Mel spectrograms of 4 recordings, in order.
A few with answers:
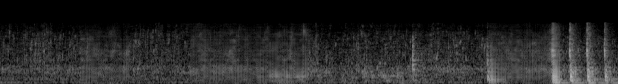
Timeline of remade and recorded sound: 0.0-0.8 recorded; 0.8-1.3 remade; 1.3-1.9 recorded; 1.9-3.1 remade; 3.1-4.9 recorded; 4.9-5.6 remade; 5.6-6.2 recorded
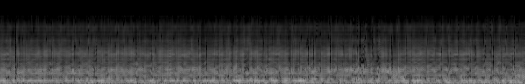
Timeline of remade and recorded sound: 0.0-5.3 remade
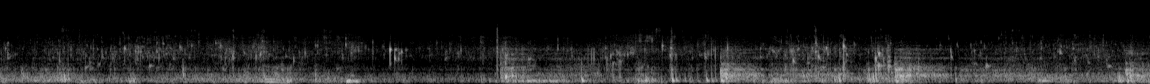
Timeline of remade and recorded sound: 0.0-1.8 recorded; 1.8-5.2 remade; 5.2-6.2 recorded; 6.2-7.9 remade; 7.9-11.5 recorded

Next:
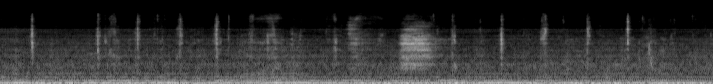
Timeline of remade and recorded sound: 0.0-7.1 remade

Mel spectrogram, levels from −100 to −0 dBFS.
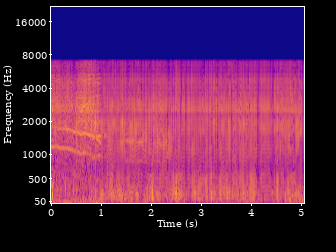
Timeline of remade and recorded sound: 0.0-1.0 recorded; 1.0-5.1 remade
